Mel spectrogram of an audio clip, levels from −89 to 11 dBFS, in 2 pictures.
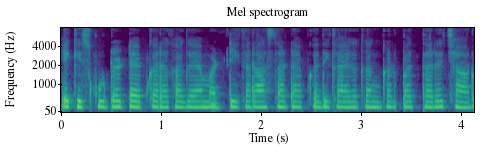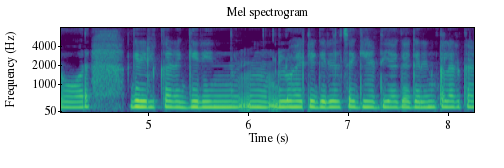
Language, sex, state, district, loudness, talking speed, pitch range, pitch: Hindi, female, Punjab, Pathankot, -18 LUFS, 230 wpm, 195-205 Hz, 200 Hz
